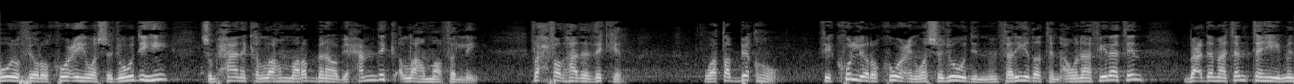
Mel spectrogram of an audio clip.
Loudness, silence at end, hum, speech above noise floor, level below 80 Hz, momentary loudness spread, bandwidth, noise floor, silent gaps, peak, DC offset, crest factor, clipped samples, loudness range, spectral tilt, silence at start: -17 LUFS; 0 s; none; 26 dB; -42 dBFS; 9 LU; 8 kHz; -43 dBFS; none; -4 dBFS; under 0.1%; 12 dB; under 0.1%; 5 LU; -6 dB/octave; 0 s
